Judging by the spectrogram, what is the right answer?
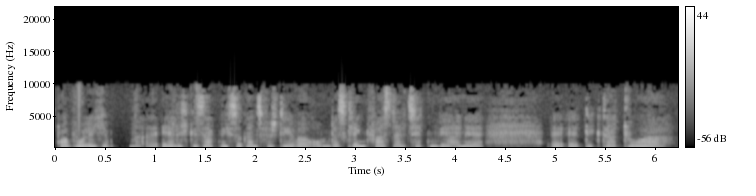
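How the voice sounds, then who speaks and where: An actress playing a cheeky, persistent TV reporter in a radio drama, coaxing and teasing with gentle irony. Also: female voice, mid-range voice, expressive, normal speed, husky. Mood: persuasive. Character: sly, cheeky, persistent female TV news reporter.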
